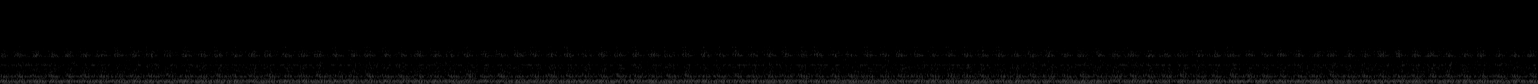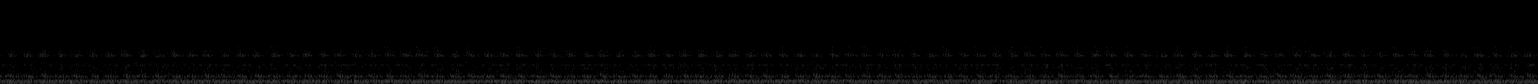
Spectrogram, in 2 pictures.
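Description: Near silence with a faint, steady low hum that does not change.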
